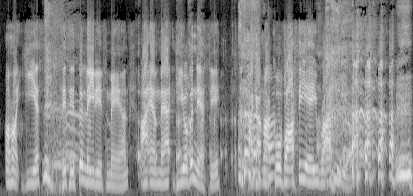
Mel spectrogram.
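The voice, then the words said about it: Imitates another person's voice. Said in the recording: “That's a very good impression, but I think it's more like Dave Ramsey.”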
